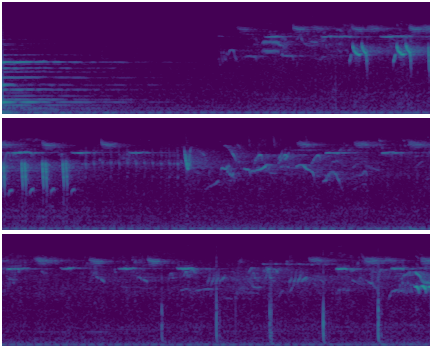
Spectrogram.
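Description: Faint birdsong ambience: small birds chirping and twittering, starting about two seconds in after a moment of near silence.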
